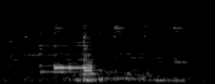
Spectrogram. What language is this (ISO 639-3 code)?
pus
